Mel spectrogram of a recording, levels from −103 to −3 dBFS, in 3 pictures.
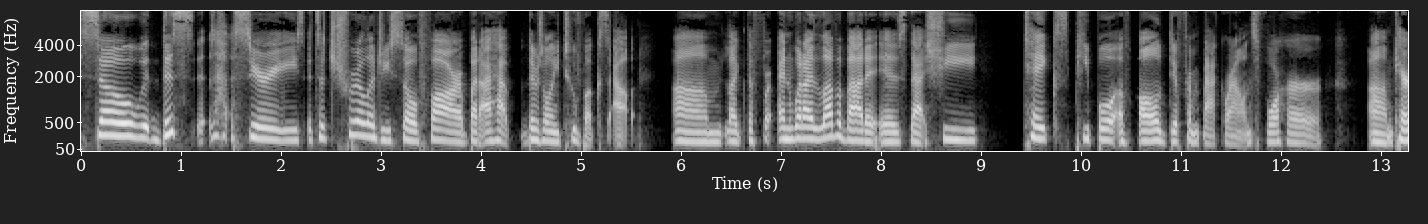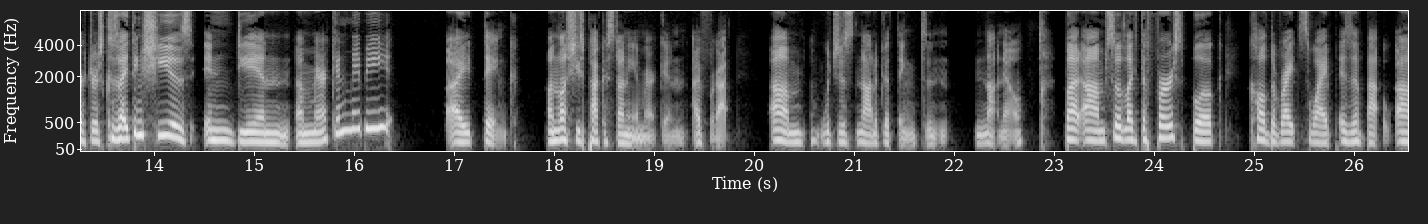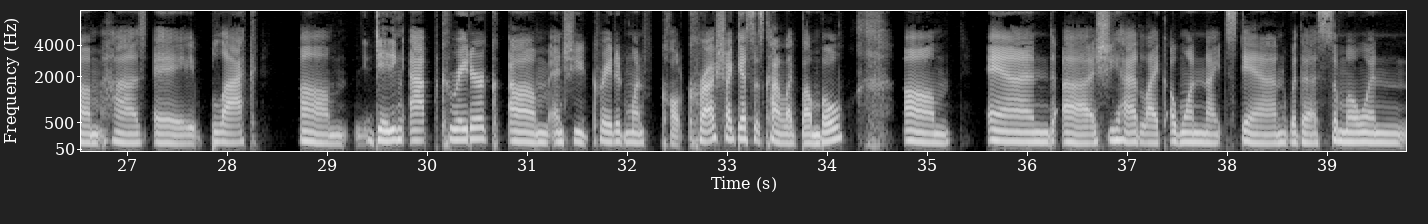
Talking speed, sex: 170 wpm, female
